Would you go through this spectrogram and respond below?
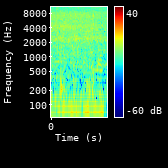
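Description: Potatoes go into a hot pan holding marinated meat, giving a loud, steady hiss and sizzle close by.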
